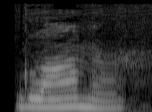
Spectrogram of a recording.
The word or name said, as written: glommer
